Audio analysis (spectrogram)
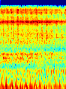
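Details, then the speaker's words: Little blue bug after a quick idle adjustment that lowered a high idle with the idle screw: steady, even single-cylinder putter with no stumbling or hunting; the idle is now properly set. "yeah that idol's nice now"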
